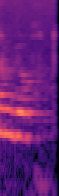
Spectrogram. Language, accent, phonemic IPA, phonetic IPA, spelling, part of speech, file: Armenian, Eastern Armenian, /zəmˈɾuχt/, [zəmɾúχt], զմրուխտ, noun, Hy-զմրուխտ.ogg
- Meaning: emerald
